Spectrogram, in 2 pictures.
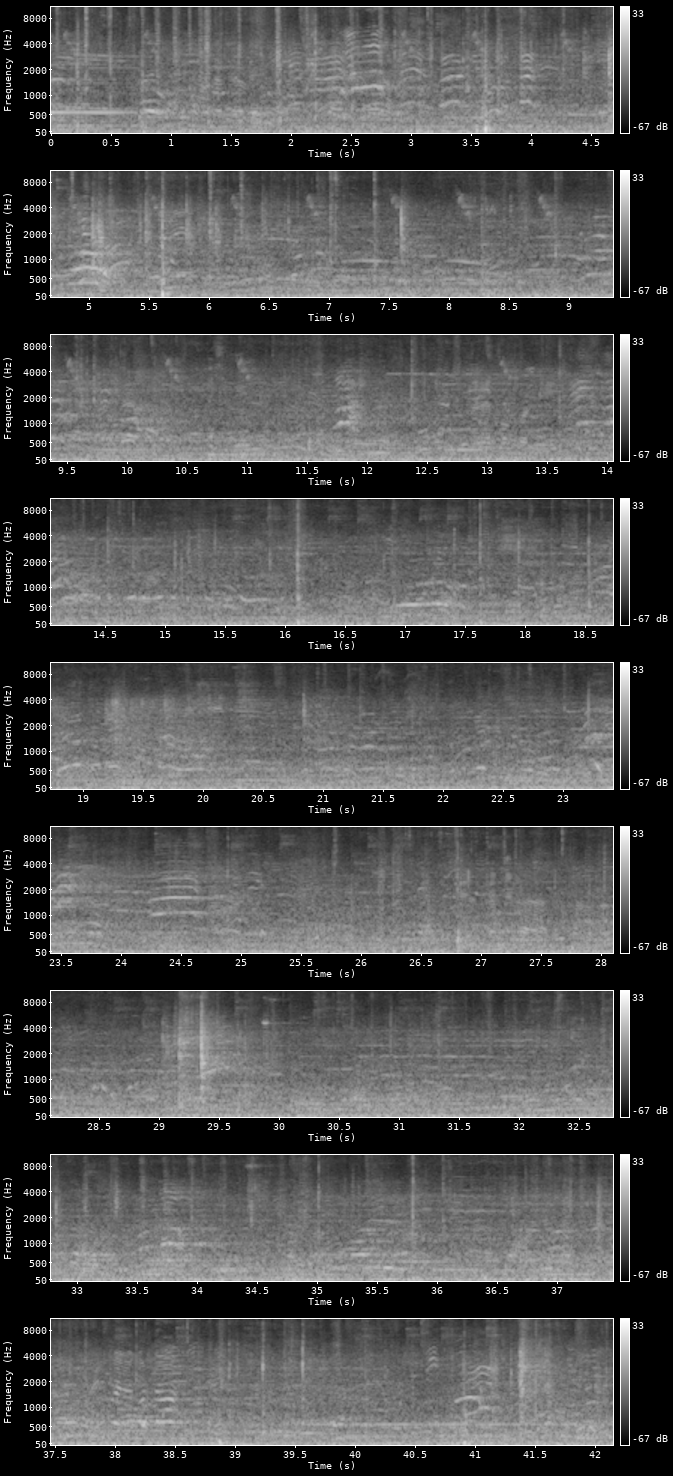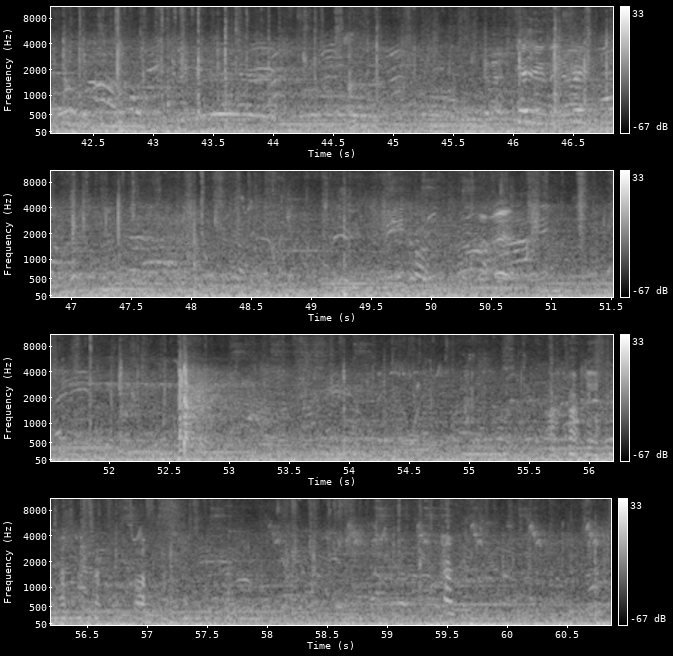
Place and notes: Av México s/n, Hipódromo, Cuauhtémoc, Ciudad de México, CDMX, Mexiko - Parque México
During our(katrinem and I) longer stay in Mexico City, we often visited this park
